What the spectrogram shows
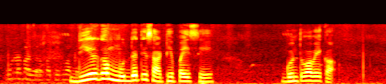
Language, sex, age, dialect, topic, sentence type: Marathi, male, 18-24, Standard Marathi, banking, question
